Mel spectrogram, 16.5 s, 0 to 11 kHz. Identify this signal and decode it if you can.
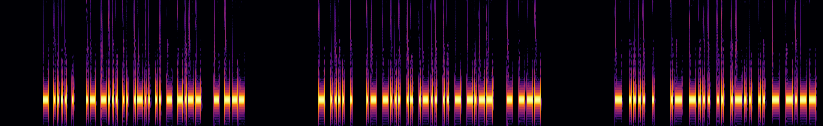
Morse code, heard as a keyed tone, about 29 wpm, 700 Hz. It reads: THE ABILITY TO THE ABILITY TO THE ABILITY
